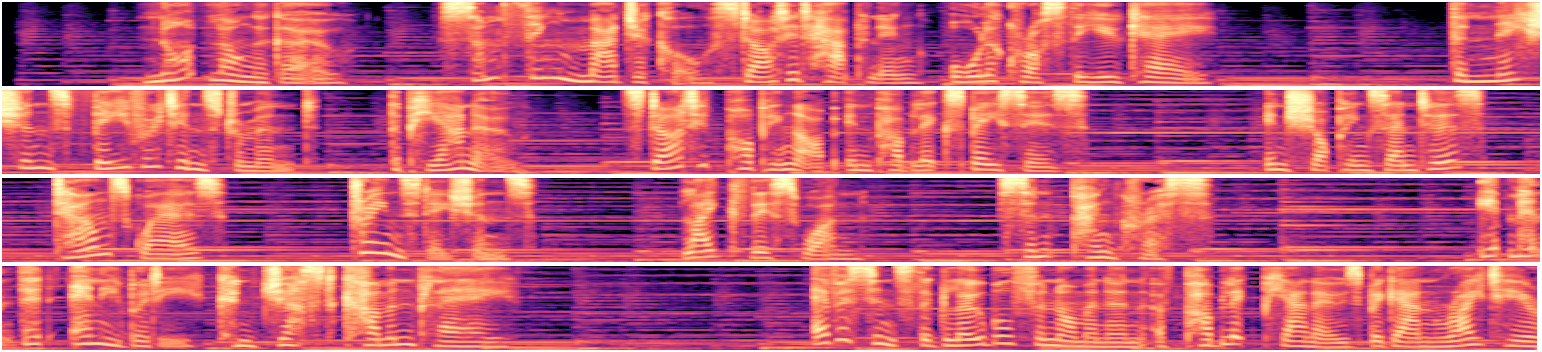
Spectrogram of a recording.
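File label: documentary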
